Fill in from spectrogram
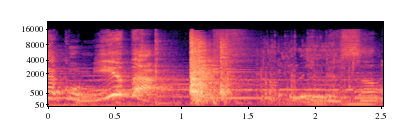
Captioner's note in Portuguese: panela batendo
